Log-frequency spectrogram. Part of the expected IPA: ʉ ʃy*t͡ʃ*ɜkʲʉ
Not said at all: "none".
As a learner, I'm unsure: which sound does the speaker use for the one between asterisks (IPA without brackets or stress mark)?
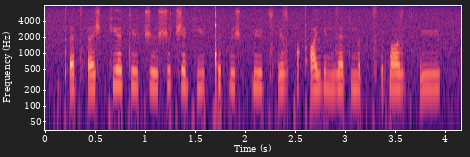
t͡ʃ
